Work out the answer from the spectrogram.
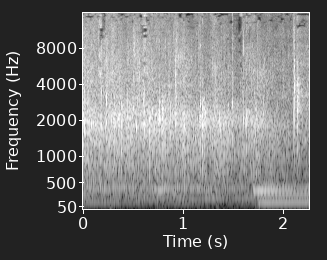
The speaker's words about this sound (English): Come on, let's clap for everyone in Philly.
